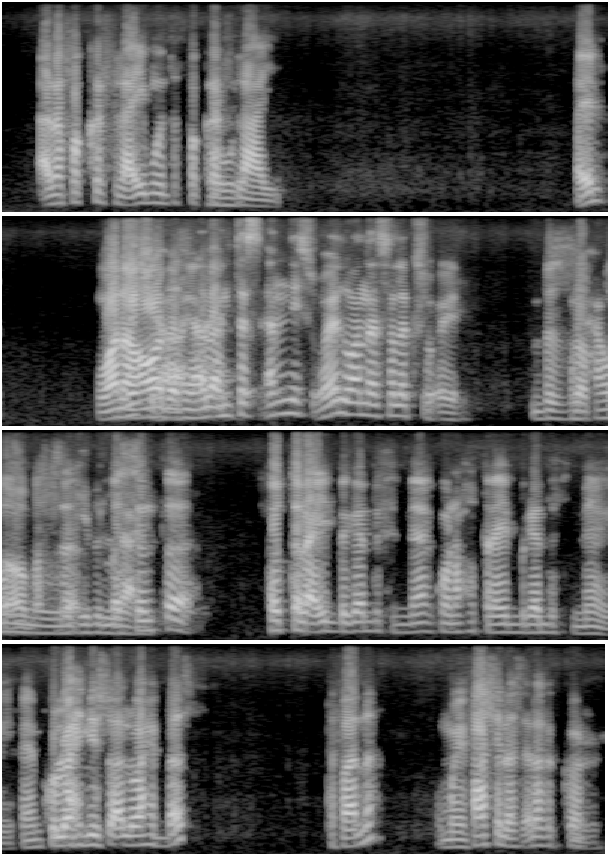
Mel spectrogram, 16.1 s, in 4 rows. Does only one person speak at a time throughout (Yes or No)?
No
